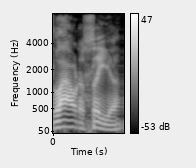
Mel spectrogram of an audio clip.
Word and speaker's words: Laodicea: And forgive me, I'm going to say a lot of like Greek words today, and I'm going to pronounce them like I grew up in Georgia because that's how I pronounce them, okay? So it's Laodicea, okay?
